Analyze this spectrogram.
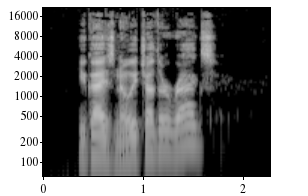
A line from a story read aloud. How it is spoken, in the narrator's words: asked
